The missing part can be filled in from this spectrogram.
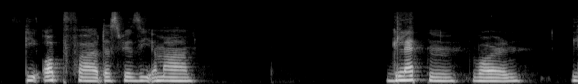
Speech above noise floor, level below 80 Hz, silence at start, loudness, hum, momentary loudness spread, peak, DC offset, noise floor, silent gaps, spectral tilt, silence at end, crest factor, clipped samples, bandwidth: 57 dB; -62 dBFS; 0.25 s; -19 LUFS; none; 9 LU; -2 dBFS; under 0.1%; -75 dBFS; none; -7.5 dB/octave; 0 s; 18 dB; under 0.1%; 12 kHz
